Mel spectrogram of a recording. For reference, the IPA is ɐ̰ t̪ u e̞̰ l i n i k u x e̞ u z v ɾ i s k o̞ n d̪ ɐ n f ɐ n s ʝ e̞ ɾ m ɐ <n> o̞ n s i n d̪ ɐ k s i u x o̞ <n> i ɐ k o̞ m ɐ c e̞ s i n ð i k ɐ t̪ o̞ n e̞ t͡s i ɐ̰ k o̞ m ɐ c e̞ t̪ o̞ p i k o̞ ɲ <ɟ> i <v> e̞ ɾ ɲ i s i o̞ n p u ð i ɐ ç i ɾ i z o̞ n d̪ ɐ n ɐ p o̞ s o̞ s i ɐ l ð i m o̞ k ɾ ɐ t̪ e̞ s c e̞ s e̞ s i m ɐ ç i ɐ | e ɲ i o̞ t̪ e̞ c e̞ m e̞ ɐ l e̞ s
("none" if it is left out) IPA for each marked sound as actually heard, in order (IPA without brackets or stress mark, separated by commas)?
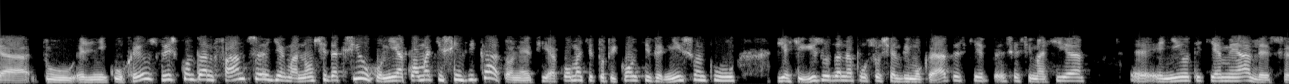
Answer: n, n, c, v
